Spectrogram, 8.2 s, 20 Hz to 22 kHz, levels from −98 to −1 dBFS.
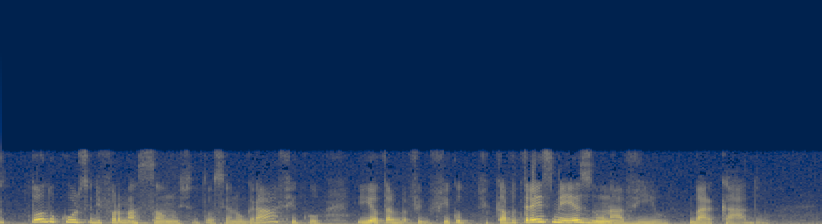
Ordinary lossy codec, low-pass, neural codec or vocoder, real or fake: none; 7.2 kHz; none; real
